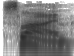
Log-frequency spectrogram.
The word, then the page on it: slime: American English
